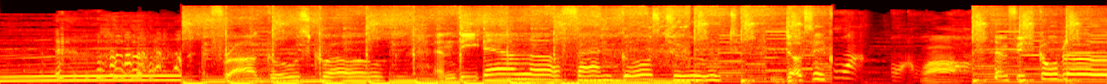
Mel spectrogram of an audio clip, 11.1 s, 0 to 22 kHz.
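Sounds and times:
human voice imitating a cow's moo with sung tones: 0.0 - 1.0
laughter: 0.6 - 2.0
speech: 2.6 - 11.0
loud steady sustained musical notes: 3.4 - 7.2.

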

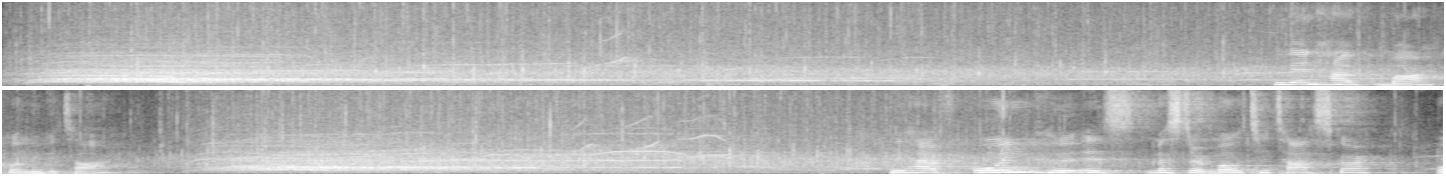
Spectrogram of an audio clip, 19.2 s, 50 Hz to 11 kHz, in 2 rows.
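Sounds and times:
faint scattered whoops and cheers: 0.0 - 8.6, 10.8 - 16.4
audience applause: 0.0 - 9.5, 10.4 - 16.6
speech: 8.5 - 10.5, 15.5 - 19.2.

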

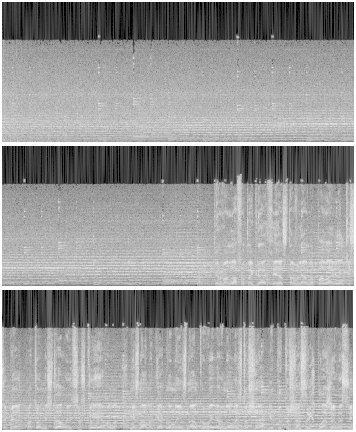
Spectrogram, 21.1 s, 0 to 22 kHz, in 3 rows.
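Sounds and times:
low rumbling undertone: 0.0 - 6.8, 17.2 - 21.0
steady continuous rain: 0.0 - 19.8
sustained tonal notes: 0.0 - 21.0
speech: 11.3 - 21.0.

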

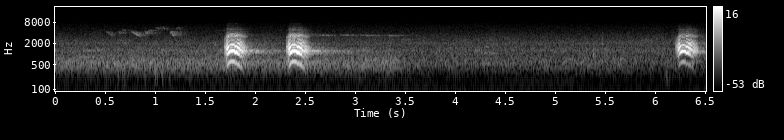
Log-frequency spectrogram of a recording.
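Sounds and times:
American crow cawing: 1.7 - 2.7, 6.2 - 6.5.

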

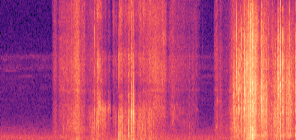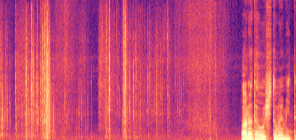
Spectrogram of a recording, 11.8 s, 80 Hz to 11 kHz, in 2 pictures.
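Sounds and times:
paper letter rustling and crinkling as it is unfolded and handled: 1.1 - 10.4
speech: 10.8 - 11.8.

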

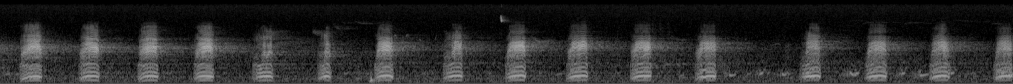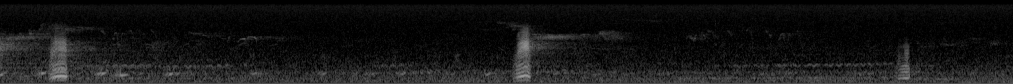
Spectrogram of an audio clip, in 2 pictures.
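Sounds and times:
mallard quacking: 0.2 - 7.4, 8.0 - 10.8.

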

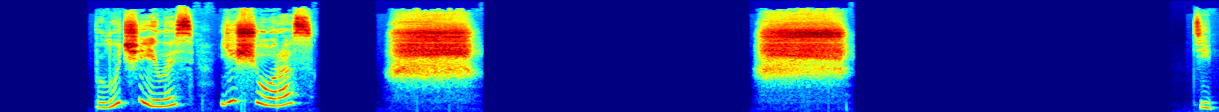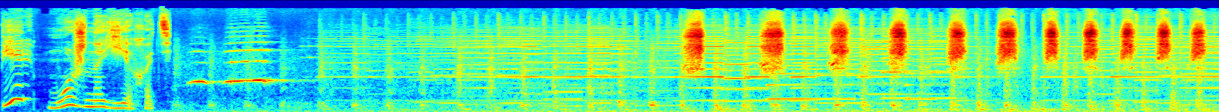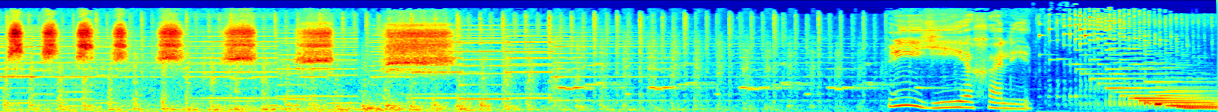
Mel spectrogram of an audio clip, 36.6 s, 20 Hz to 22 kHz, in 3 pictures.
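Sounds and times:
speech: 1.0 - 3.2, 3.9 - 4.2, 12.0 - 14.4, 23.4 - 26.1, 33.3 - 34.8
sustained whistle-like tones: 3.9 - 4.8, 14.0 - 15.5, 19.0 - 33.3
steam train chugging along the rails: 12.9 - 36.5.

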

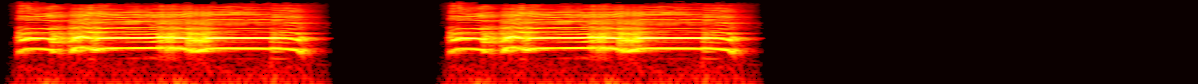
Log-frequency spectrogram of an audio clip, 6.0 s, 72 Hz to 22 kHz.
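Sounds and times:
rooster crowing as an early morning wake-up call: 0.1 - 1.7, 2.3 - 3.9.

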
